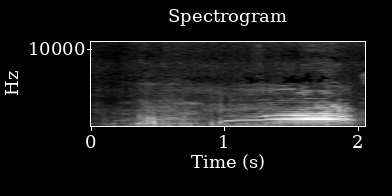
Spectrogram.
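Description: A cow mooing: one long moo that starts rough, rises in pitch about halfway, and holds steady until it stops just before the end.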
